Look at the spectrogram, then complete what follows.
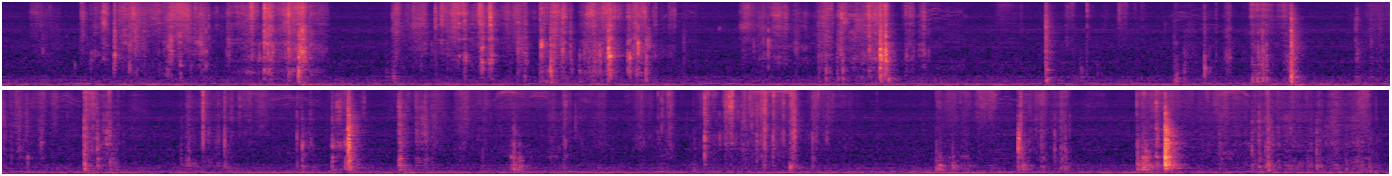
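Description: Board game trays, pieces and the cardboard game board being handled and packed into a game box: scattered clicks, knocks and rustles. A louder knock comes near the end as the box lid goes on.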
